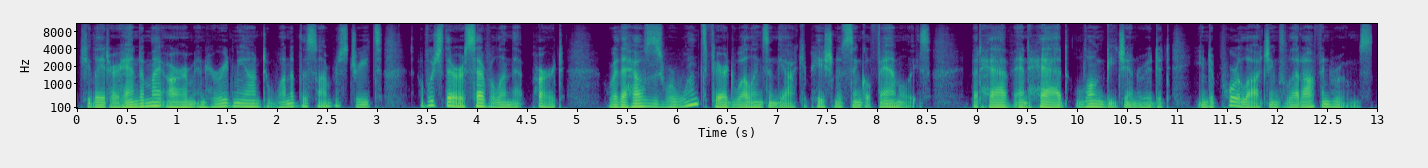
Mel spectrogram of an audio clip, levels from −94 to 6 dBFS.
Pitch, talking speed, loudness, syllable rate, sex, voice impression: 105 Hz, 235 wpm, -21 LUFS, 6.5 syllables/s, male, masculine, adult-like, slightly soft, slightly muffled, cool, sincere, calm, slightly sweet, kind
